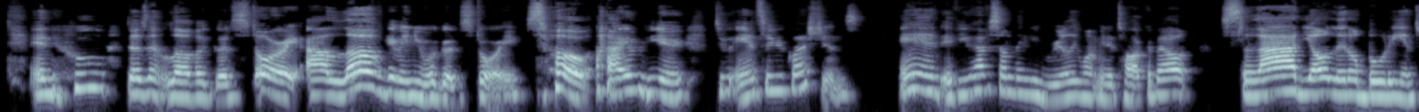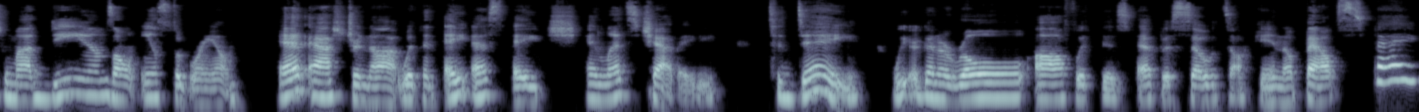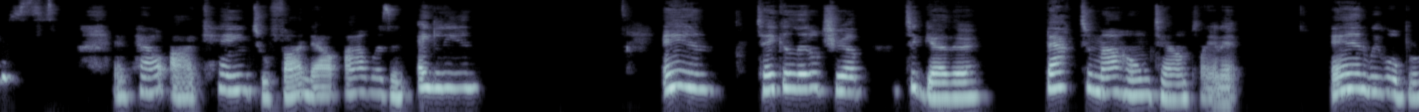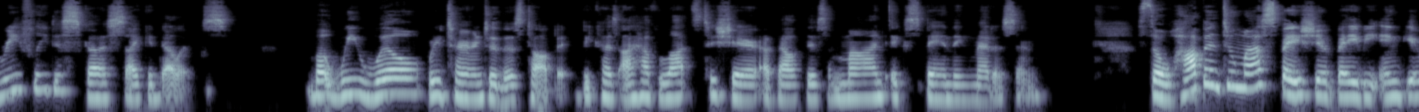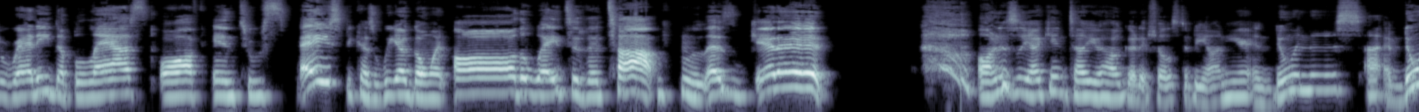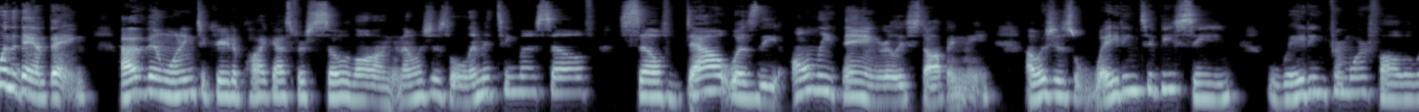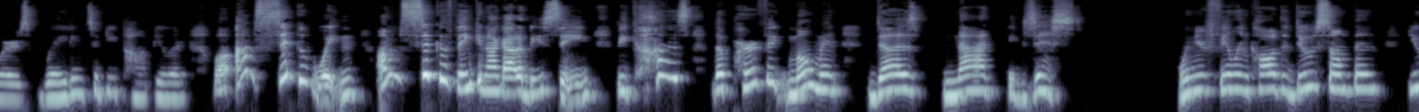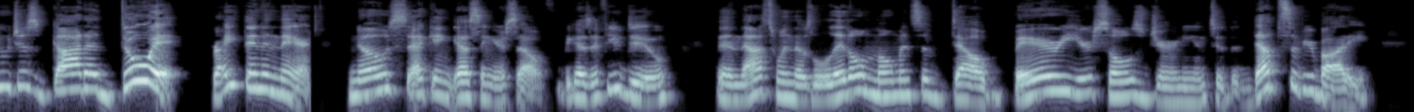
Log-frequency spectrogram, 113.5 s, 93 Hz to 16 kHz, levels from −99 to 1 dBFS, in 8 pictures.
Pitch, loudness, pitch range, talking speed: 205 Hz, -24 LUFS, 180-250 Hz, 140 wpm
